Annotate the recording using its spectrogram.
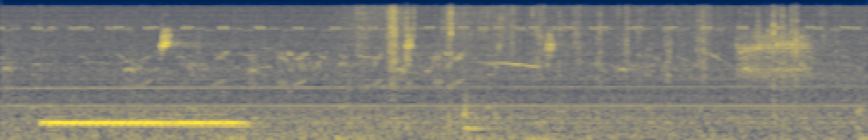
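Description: Remote-controlled wildlife camera's pan-tilt motor whirring once for about a second as the view shifts, a steady hum, with faint bird chirps behind it.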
